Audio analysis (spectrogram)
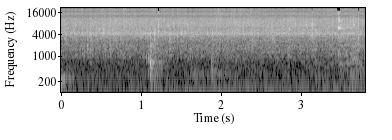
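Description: Potatoes sprinkled with turmeric and salt fry in a pan, giving a continuous near sizzle with a few brief stirring scrapes and one small clink near the end.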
